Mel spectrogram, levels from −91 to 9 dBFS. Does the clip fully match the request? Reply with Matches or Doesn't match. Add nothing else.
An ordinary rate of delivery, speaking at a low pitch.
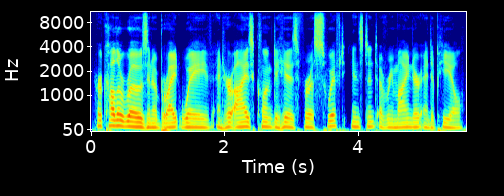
Doesn't match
